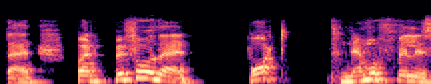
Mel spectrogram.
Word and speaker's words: Nemophilis: Nemophilis.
